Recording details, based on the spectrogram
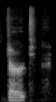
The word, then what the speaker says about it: Dyrt: I can pick it up at any time, but the dirt, it's DYRT, pronounced dirt, like DIRT.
